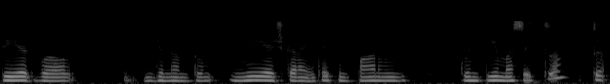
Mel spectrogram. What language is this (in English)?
Kashmiri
